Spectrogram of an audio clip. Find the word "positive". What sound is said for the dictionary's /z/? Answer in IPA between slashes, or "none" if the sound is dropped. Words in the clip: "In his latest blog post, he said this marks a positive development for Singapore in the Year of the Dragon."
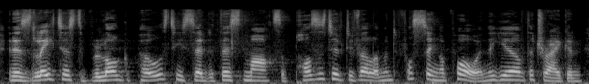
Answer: /z/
